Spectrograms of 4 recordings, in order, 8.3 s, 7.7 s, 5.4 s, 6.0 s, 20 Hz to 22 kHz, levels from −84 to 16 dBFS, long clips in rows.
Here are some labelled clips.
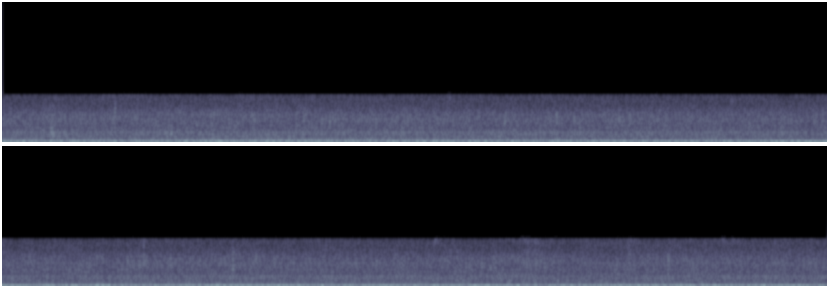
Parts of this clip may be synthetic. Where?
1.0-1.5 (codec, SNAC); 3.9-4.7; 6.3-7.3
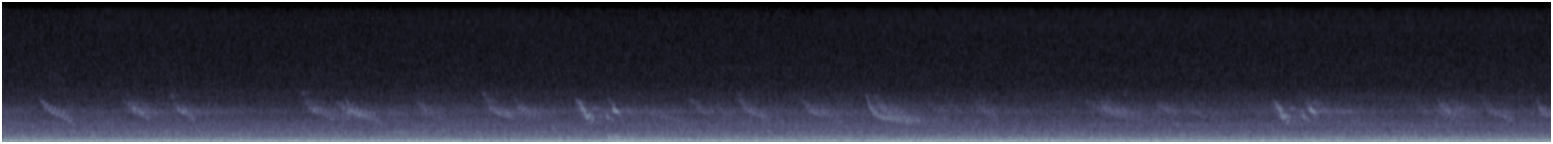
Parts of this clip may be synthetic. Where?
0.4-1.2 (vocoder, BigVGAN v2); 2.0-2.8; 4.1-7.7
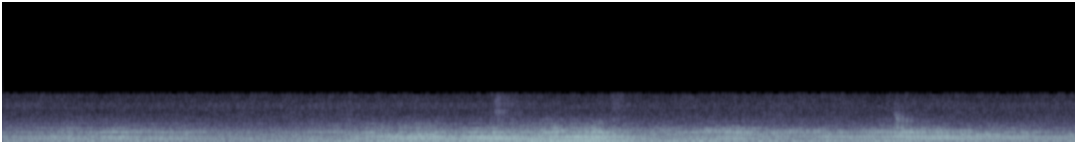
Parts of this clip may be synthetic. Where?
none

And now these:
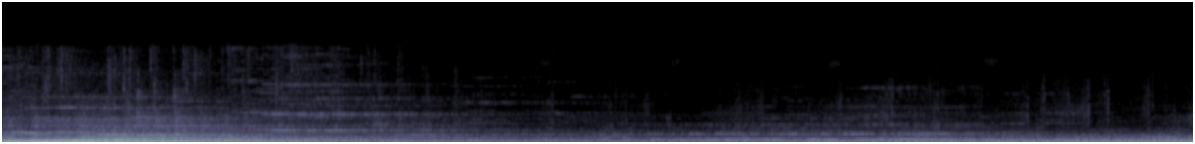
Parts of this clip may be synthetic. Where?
4.6-5.2 (vocoder, Vocos)

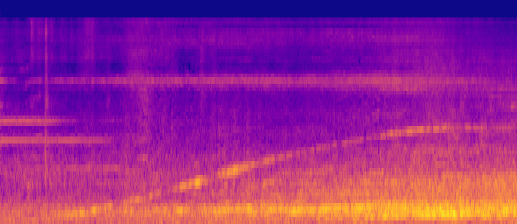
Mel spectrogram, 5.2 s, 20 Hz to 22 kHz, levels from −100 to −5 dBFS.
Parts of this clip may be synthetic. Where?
0.0-1.4 (autoencoder, DAC-VAE); 2.0-3.3; 3.8-5.2

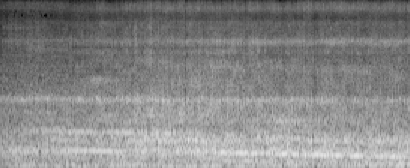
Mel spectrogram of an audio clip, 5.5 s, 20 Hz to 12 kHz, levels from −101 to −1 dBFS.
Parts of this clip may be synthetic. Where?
0.9-5.5 (codec, HILCodec)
